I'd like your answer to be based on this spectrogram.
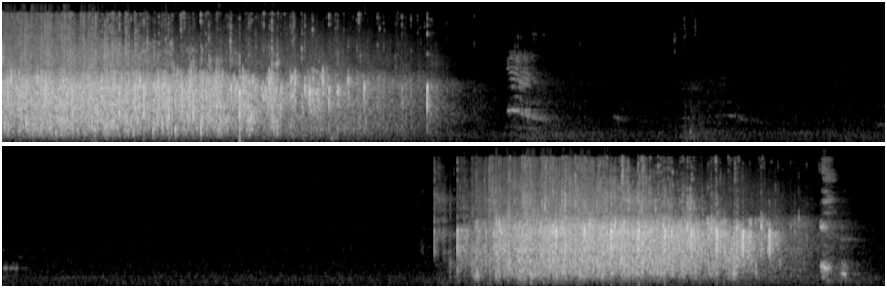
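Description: An audience at a sheriff's office academy graduation ceremony breaks into sustained applause, falls silent for several seconds apart from a stray cough, then erupts into a second full round of clapping.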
